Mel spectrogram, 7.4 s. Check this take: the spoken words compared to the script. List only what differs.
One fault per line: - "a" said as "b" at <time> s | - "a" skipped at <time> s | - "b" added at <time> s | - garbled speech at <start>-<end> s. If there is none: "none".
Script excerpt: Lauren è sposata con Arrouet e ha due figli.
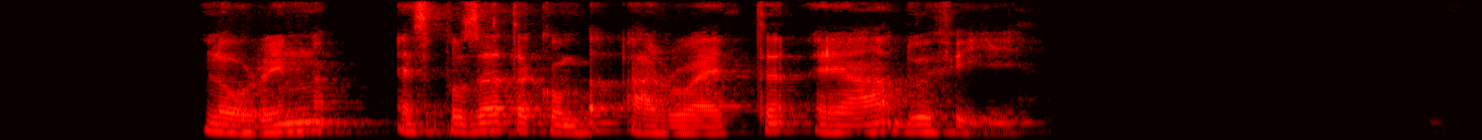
none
